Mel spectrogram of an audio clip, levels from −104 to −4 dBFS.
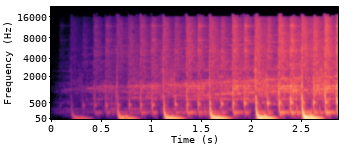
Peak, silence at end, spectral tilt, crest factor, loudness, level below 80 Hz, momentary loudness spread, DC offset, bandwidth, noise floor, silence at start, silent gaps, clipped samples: -6 dBFS; 0 s; -3.5 dB/octave; 16 dB; -22 LUFS; -24 dBFS; 18 LU; under 0.1%; 17.5 kHz; -49 dBFS; 0.4 s; none; under 0.1%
